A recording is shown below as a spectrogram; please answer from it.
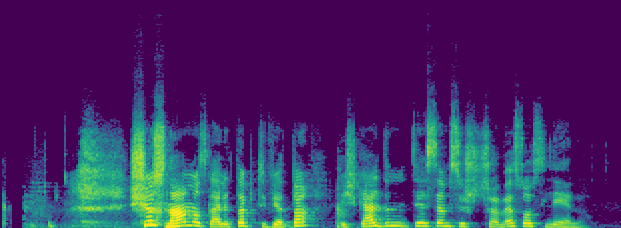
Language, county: Lithuanian, Vilnius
